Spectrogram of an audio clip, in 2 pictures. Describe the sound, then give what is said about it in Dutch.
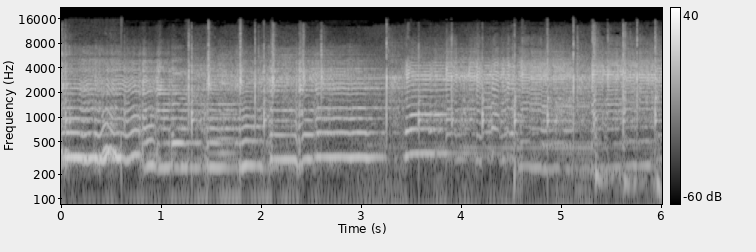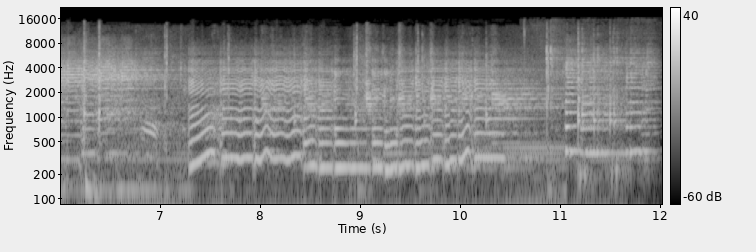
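Traditional South Indian Tamil music by an Indian artist plays loud and steady, with a constant drone beneath a winding, ornamented melody and crisp percussion strikes punctuating the rhythm throughout. “Ja, dit was de artiest die ik vanochtend luisterde... waarvan ik zei, wat een gekke muziek. Ja, het, is op zich vrij traditionele muziek.”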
